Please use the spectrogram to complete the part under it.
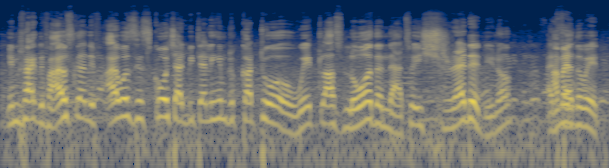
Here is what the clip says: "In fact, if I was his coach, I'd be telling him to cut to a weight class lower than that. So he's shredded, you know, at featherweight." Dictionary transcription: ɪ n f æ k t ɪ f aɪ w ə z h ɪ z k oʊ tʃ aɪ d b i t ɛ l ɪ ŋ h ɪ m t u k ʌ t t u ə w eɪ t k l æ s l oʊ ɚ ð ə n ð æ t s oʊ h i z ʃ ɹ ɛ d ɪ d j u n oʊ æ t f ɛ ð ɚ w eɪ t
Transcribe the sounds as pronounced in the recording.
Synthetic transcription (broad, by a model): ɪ n f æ k t ɪ f aɪ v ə z h ɪ z k oʊ tʃ aɪ d b i t ɛ l ɪ ŋ h ɪ m t u k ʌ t t u ə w eɪ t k l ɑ s l oʊ ɚ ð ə n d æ t s oʊ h i ʃ ɹ ɛ d ɪ d j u n oʊ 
